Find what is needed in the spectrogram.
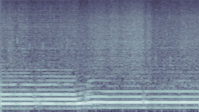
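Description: Saxophone and bowed double bass holding long, sustained notes together. About a second in, both move up to new held pitches.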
